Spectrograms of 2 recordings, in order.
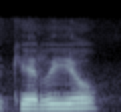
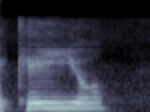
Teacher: r comes in at the expense of the diphthong sound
